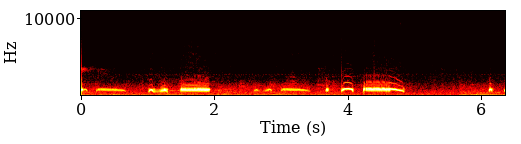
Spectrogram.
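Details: Spotted dove cooing to lure wild doves for trapping, in the 'gọi', 'thúc' and 'gù' styles: repeated phrases of short paired notes, each ending in a long, mellow, slightly falling coo, with fainter coos between.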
